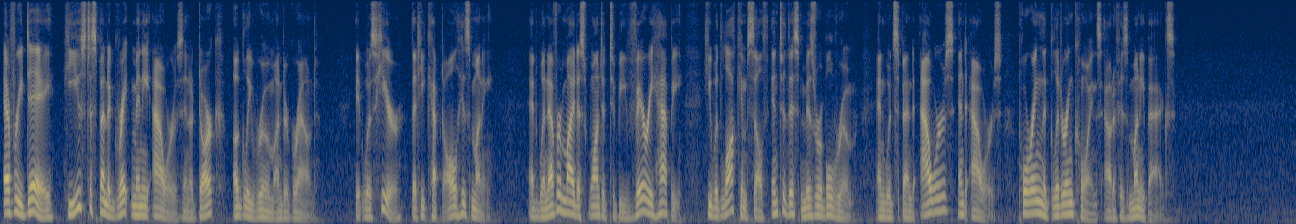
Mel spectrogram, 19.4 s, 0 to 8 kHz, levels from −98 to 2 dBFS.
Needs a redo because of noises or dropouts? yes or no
no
